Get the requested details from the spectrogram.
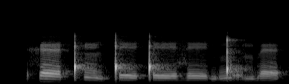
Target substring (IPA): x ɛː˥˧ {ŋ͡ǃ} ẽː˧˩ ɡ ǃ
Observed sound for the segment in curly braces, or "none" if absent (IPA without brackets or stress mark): ǃʰ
